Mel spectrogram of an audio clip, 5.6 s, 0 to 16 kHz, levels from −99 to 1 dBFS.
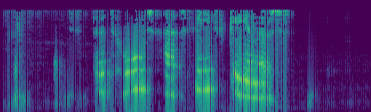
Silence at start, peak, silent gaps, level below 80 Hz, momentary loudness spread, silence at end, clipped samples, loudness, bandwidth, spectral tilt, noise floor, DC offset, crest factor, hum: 1.5 s; -4 dBFS; none; -56 dBFS; 16 LU; 1.25 s; under 0.1%; -21 LUFS; 12 kHz; 0 dB/octave; -50 dBFS; under 0.1%; 22 dB; none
